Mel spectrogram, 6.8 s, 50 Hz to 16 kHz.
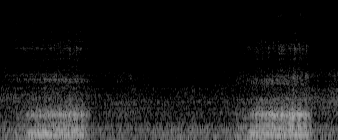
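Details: Two deep, droning snores from a man about four seconds apart with a quiet pause between, roughly 13 breaths a minute; ordinary snoring.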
